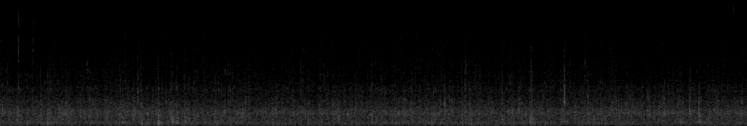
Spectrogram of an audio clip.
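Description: Steady, dense rainfall patters down continuously, a broad hiss with faint scattered drops, unchanging in intensity throughout with no voices.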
